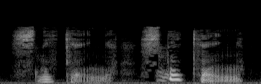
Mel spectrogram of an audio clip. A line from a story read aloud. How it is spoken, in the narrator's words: he hissed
